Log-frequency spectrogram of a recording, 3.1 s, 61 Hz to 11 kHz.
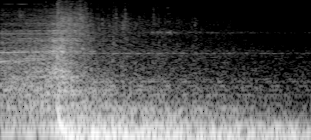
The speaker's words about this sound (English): And yet, about 7 miles from the diner, Karen's car suddenly veered across the road. She crossed the opposite lane onto the grassy shoulder and smashed head-on into a concrete culvert.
